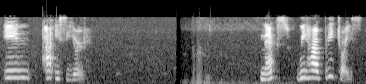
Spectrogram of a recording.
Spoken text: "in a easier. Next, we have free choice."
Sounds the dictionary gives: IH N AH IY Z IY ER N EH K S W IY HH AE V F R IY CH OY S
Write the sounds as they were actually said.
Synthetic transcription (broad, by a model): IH N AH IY S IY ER N EH K S W IY HH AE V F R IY CH OY S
